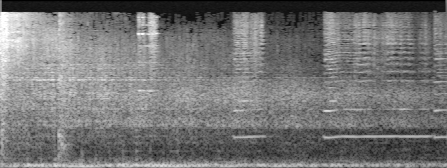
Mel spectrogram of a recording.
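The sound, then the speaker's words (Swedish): A roller coaster train rumbles heavily along its high metal looping track, a steady, low roar, and a thin metallic squeal cuts in toward the end as it brakes and the train suddenly stops just before going up into the loop. “Vagn efter vagn försvinner snart upp i den höga metallbågen och passagerarna befinner sig upp och ner, fasthållna av sina säkerhetsbyglar.”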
